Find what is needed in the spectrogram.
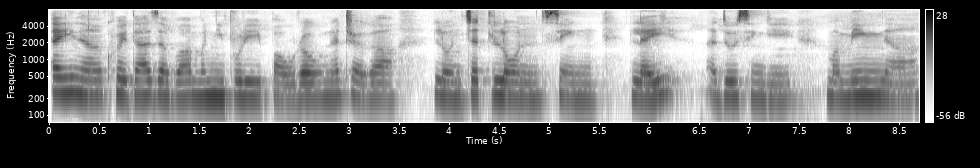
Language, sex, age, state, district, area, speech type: Manipuri, female, 18-30, Manipur, Bishnupur, rural, spontaneous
